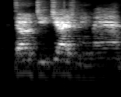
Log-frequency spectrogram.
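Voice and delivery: talking parrot character voice. Voicing a parrot who answers an accusation: voicing a talking parrot. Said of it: "the parrot turns and he goes".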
